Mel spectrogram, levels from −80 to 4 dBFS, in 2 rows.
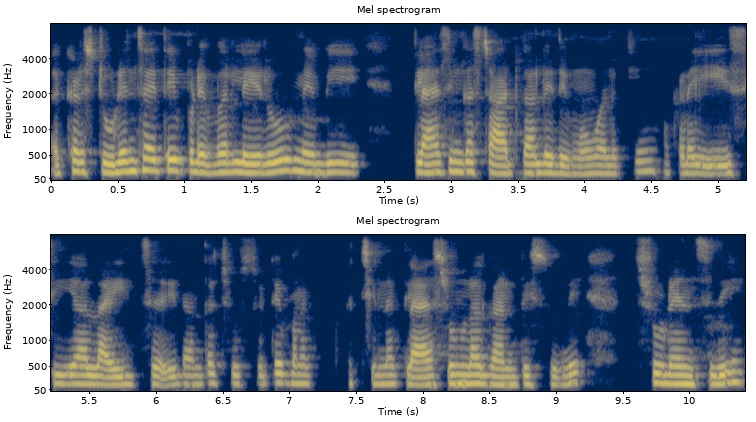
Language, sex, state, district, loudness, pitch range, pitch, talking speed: Telugu, female, Telangana, Karimnagar, -16 LUFS, 160-180 Hz, 170 Hz, 150 wpm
